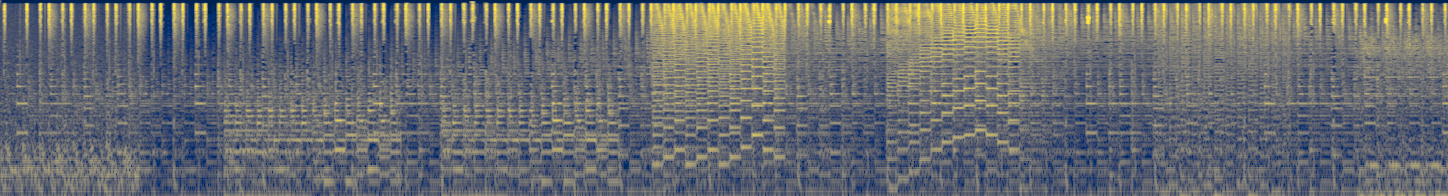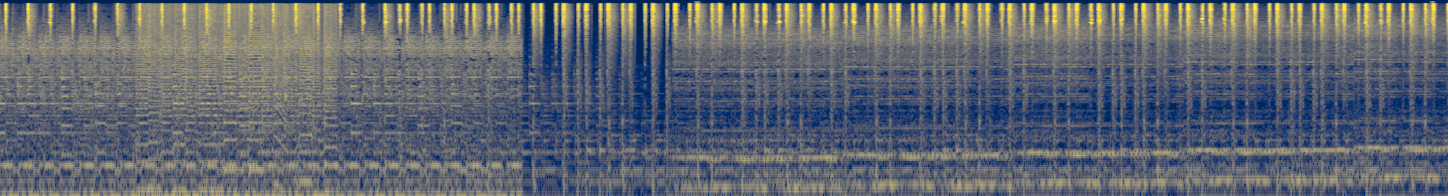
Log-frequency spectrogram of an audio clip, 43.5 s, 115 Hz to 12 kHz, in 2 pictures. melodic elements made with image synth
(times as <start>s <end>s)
9.8s 12.6s, 13.2s 19.2s, 23.8s 26.9s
